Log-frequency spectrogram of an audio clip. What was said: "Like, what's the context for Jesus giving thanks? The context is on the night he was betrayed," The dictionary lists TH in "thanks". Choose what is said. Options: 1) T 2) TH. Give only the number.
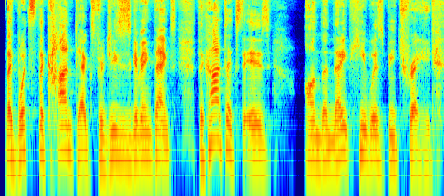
2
